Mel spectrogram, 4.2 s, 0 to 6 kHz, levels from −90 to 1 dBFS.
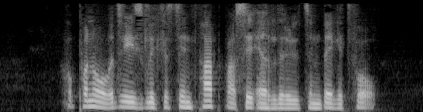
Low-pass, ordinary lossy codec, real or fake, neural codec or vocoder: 5.4 kHz; MP3, 32 kbps; fake; codec, 16 kHz in and 24 kHz out, 0.8 kbps, FocalCodec, streaming, 65536 codes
